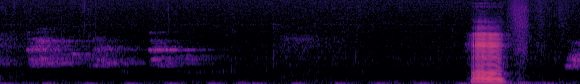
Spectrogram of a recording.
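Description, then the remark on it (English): Guard dogs bark excitedly: faint, scattered yelps early on, then one loud, sharp bark near the end over a low background hum. “I'm sure the microphone is picking up the fact that my guard dogs are going nuts.”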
